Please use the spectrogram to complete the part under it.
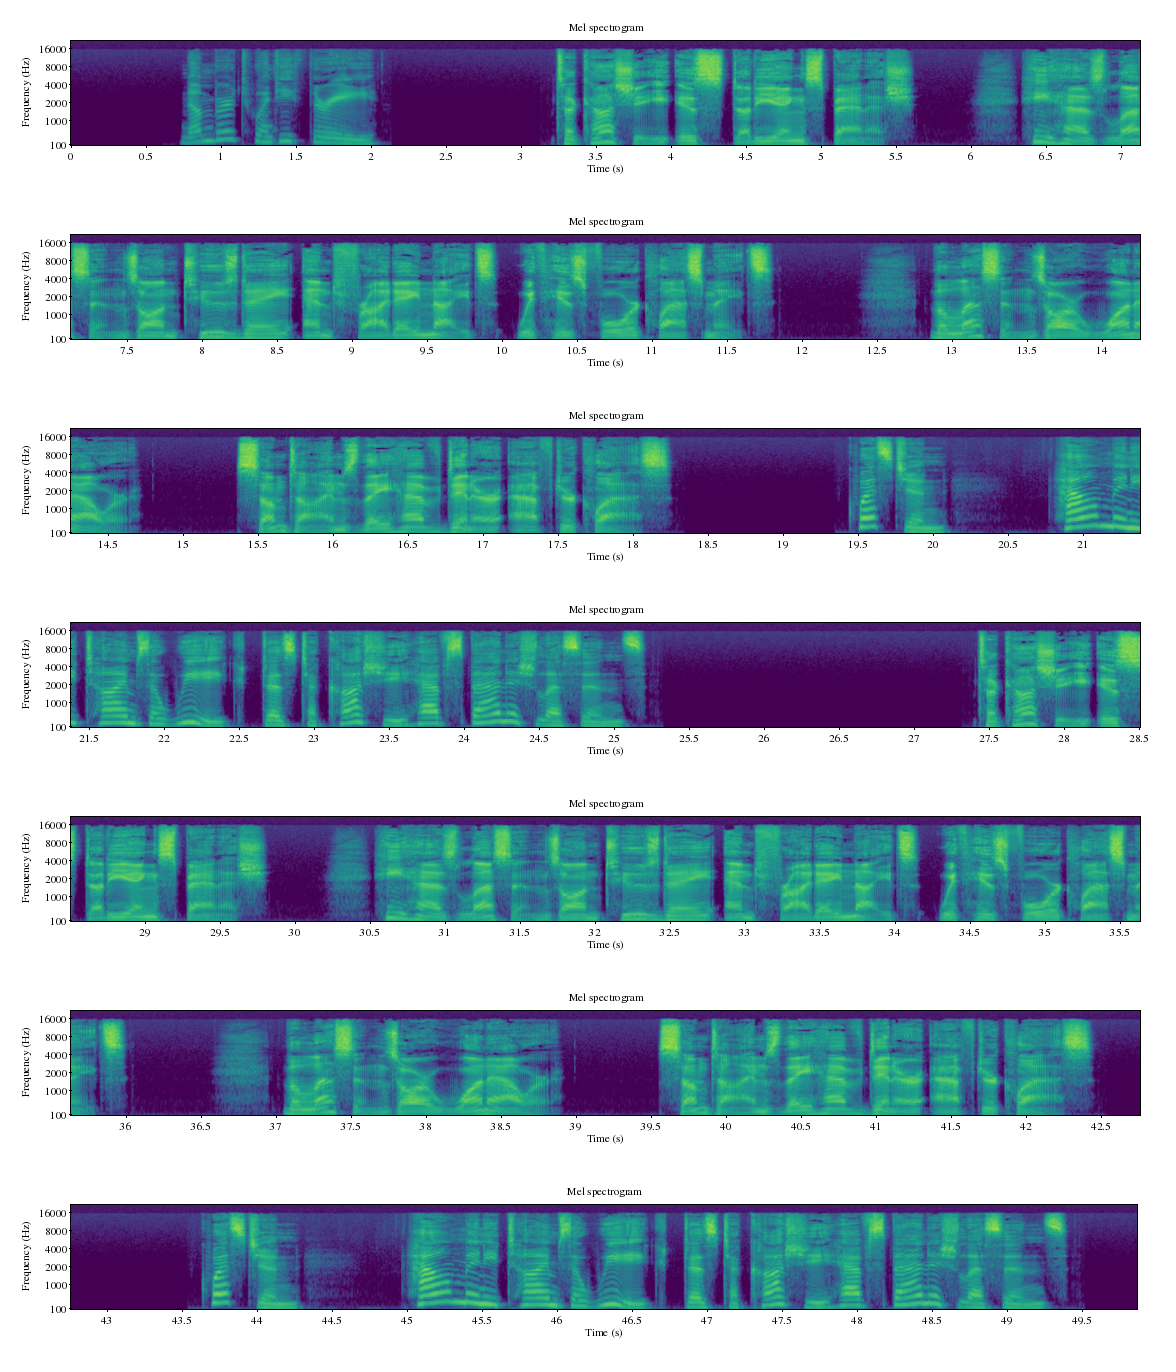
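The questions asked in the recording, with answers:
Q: How many times a week does Takashi have Spanish lessons?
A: Twice.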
